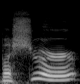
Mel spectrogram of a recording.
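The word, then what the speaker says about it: Bushehr: nuclear power plant and Bashur rhymes with Barker it is predicted that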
